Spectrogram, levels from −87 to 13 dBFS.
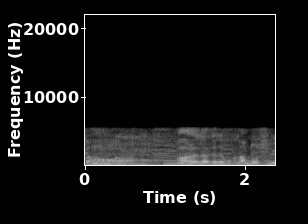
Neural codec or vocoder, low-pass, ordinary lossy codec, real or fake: codec, 44.1 kHz, 7.8 kbps, DAC; 5.4 kHz; none; fake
